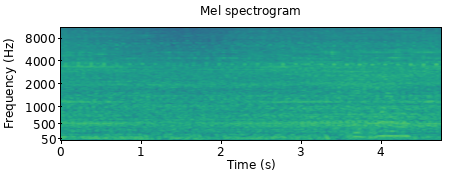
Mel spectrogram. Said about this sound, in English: Again, this is the standard engine for the Ford Edge.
